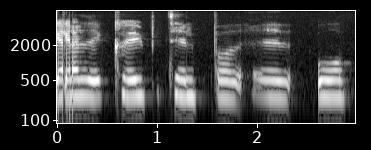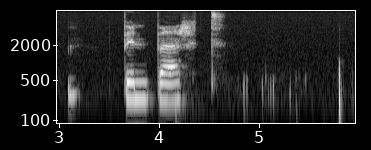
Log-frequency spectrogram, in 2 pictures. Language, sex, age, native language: Icelandic, female, 40-49, Icelandic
